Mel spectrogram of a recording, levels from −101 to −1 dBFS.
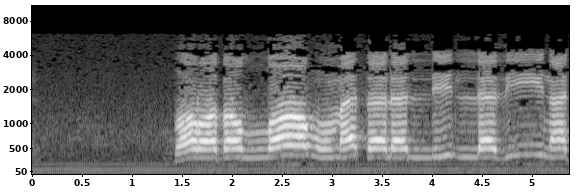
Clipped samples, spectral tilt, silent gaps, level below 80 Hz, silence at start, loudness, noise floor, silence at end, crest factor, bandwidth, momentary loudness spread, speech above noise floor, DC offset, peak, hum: under 0.1%; -4.5 dB/octave; none; -58 dBFS; 1.45 s; -13 LUFS; -51 dBFS; 0 s; 14 dB; 6 kHz; 18 LU; 38 dB; under 0.1%; 0 dBFS; 50 Hz at -60 dBFS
